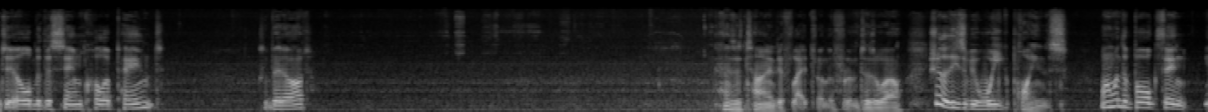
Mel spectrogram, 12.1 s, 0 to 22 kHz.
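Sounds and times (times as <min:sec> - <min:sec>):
low steady hum: 0:00.0 - 0:12.0
fingers rustling on model: 0:04.4 - 0:06.0.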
